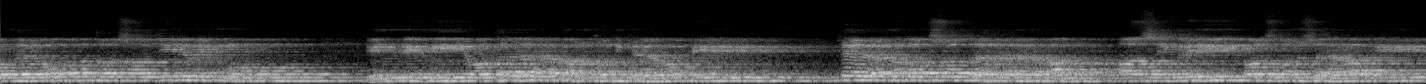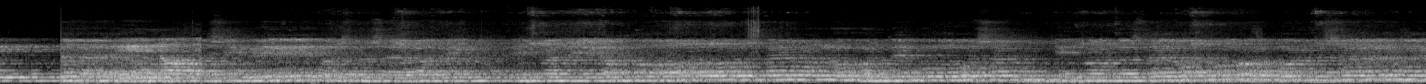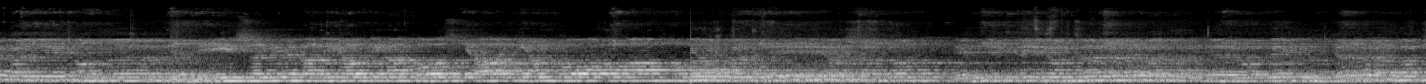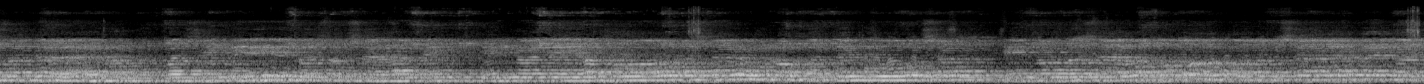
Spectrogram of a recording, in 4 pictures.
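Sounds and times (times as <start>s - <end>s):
men chanting: 8.4s - 57.0s.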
